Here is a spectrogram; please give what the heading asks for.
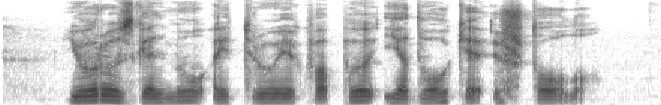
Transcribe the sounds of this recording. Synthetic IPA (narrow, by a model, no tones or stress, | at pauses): juːɾosɡʲɛlʲmʲuːʔɐɪt̪ʲɾʲuːjɪkʋɐpʊjiɛd̪oːkʲɛ̰ʔɪʃt̪o̰ːlˠo̰ː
